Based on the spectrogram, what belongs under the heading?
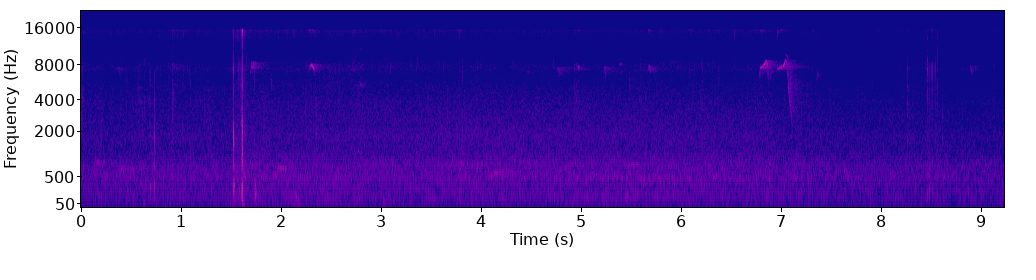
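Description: Near-quiet background with a few faint, high, thin chirps of small birds, one a quick falling call about seven seconds in. A single sharp click sounds about one and a half seconds in.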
